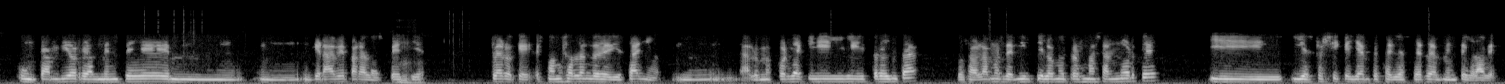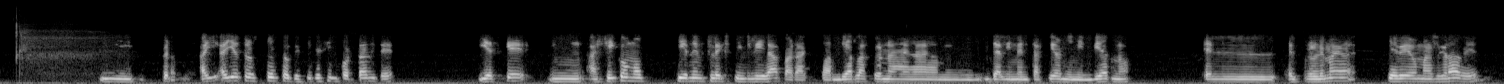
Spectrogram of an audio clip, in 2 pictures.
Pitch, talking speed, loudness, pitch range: 130 Hz, 150 wpm, -20 LUFS, 120-145 Hz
